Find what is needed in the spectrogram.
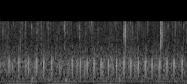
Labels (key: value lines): label: biophony, rattle
recorder: SoundTrap 500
